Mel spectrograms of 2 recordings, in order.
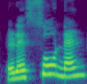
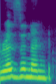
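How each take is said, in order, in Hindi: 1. बीच का व्यंजन एक फुफकार वाली s ध्वनि है। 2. बीच का व्यंजन एक भनभनाती z ध्वनि है। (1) "नहीं पढ़ना है" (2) "पढ़ना है"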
